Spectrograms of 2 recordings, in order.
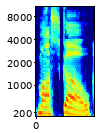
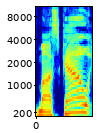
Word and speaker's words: Moscow: It is pronounced Moscow. – I did not realize that. I thought it was Moscow.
